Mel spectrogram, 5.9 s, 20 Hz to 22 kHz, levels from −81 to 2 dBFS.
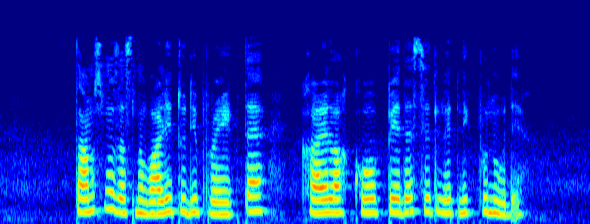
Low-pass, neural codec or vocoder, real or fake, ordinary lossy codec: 19.8 kHz; vocoder, 48 kHz, 128 mel bands, Vocos; fake; MP3, 48 kbps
